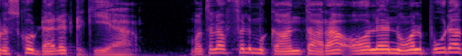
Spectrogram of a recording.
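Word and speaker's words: ಕಾಂತಾರ: Film का जो original title है, एक्चुअली उसको हिंदी रीजन में बहुत सारे लोग गलत प्रोनाउंस कर रहे हैं। बहुत सारे लोग इसको कांटारा बोल रहे हैं, कंटारा बोल रहे हैं और कई लोग इसको कंतारा बोल रहे हैं। लेकिन बेसिकली इसका जो सही प्रोनाउंसिएशन है वो कांतारा है, जो कि कन्नड़ा भाषा का एक शब्द है, जिसका कन्नड़ा भाषा में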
